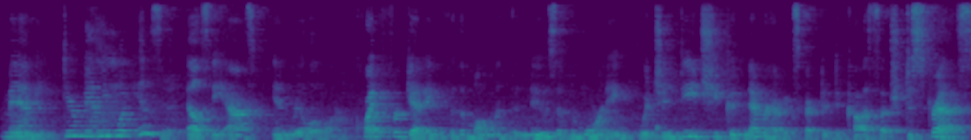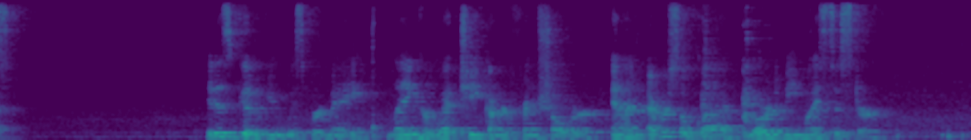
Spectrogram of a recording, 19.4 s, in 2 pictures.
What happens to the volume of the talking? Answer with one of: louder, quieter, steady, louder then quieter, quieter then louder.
steady.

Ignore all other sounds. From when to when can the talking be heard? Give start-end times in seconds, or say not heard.
0.0-9.8, 11.8-18.5.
